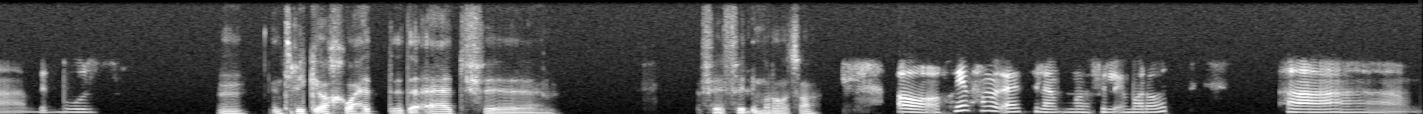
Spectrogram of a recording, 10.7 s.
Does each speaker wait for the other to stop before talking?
Yes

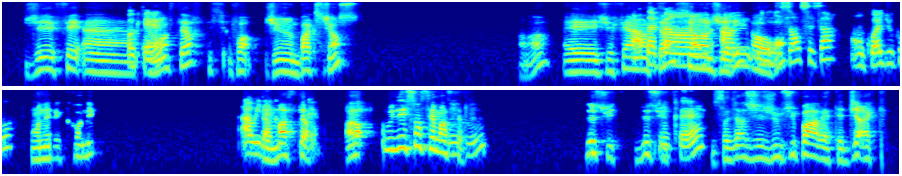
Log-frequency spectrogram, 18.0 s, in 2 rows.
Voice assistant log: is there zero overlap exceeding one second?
No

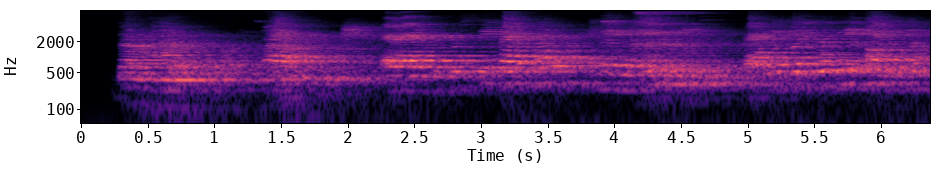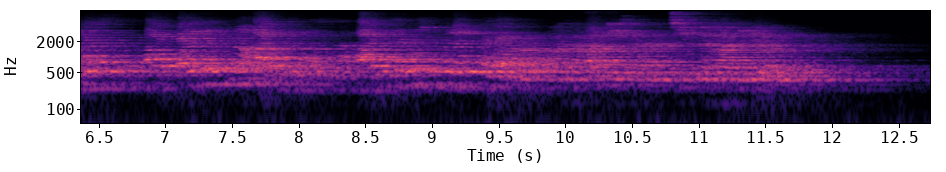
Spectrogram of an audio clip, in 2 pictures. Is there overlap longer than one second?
No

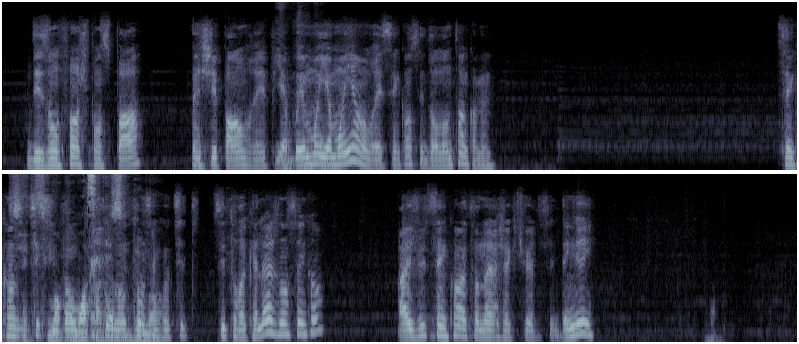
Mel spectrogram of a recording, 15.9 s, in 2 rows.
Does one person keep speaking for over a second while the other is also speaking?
Yes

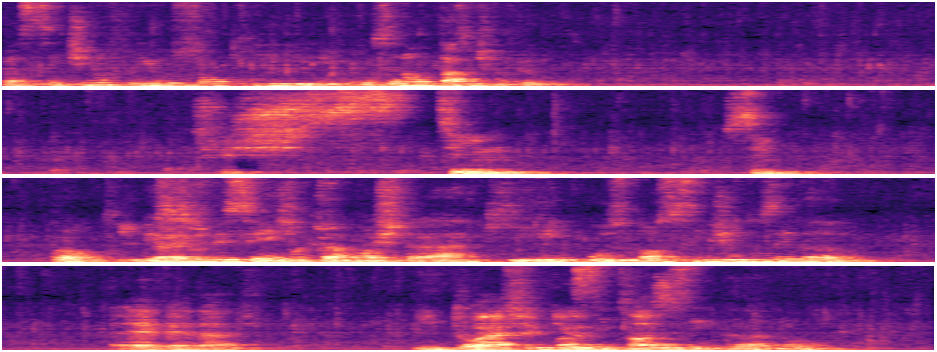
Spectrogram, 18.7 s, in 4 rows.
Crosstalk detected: Yes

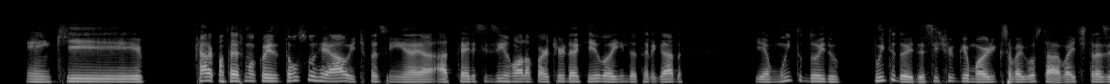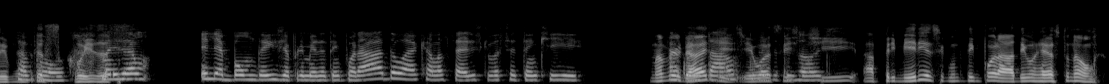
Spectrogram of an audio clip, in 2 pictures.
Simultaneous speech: Yes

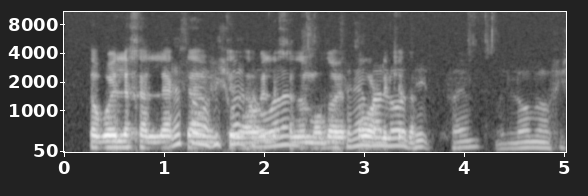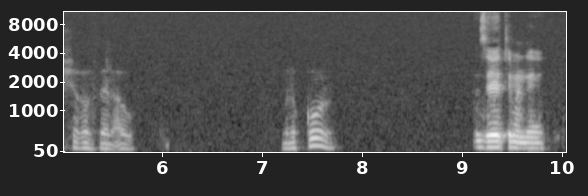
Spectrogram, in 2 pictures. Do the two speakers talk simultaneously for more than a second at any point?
Yes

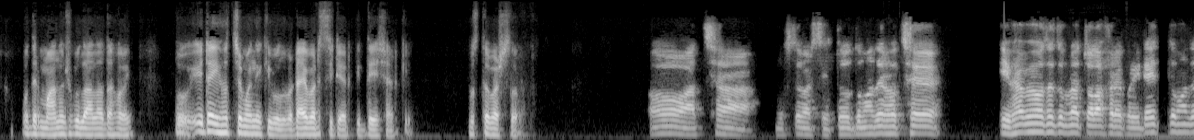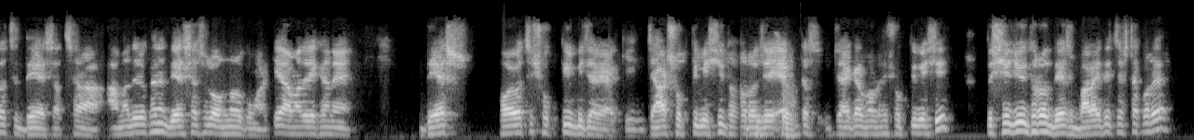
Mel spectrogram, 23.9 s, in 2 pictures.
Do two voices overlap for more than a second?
No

